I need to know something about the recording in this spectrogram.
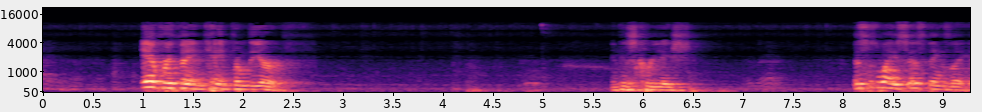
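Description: A man speaks with animation through a microphone in a large room.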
